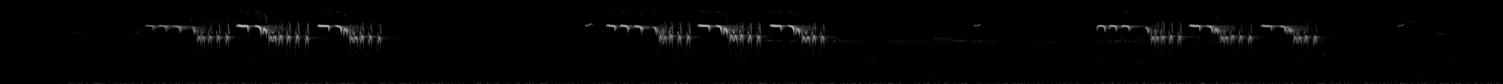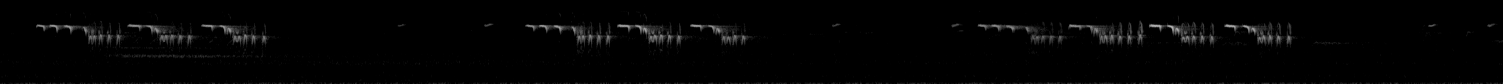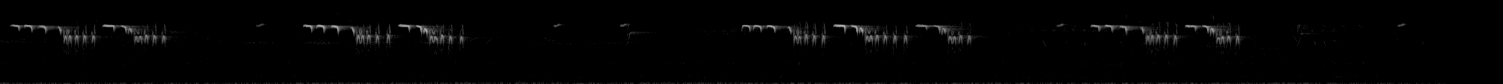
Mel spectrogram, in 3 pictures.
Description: Noklausies Cekulzīlītes dziesmu! cekulzilite.mp3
